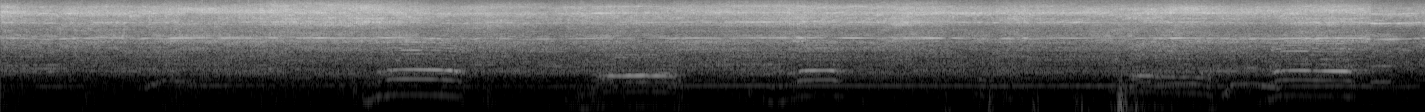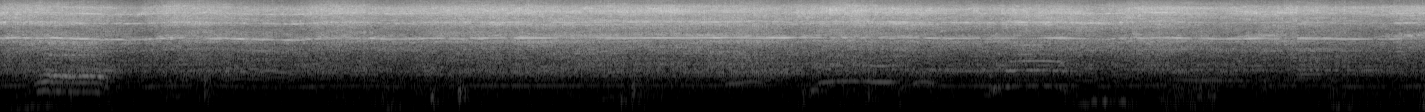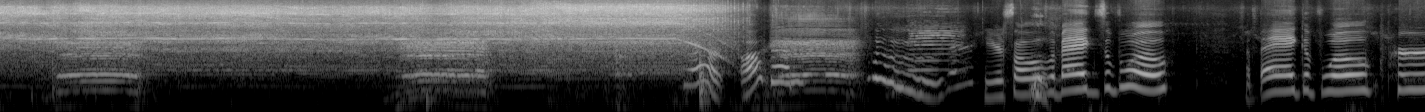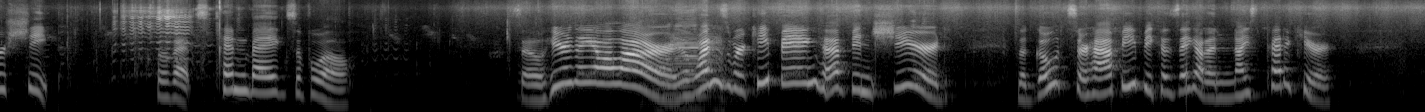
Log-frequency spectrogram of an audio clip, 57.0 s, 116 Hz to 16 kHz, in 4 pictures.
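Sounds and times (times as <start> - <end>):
electric sheep shears buzzing: 0.0 - 38.1, 48.0 - 52.2
sheep and goats bleating: 3.6 - 4.8, 5.7 - 7.0, 7.6 - 8.6, 11.2 - 15.5, 21.5 - 26.6, 28.9 - 30.1, 32.3 - 33.5, 35.4 - 38.2, 43.8 - 45.0, 46.4 - 46.9, 49.1 - 50.1.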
